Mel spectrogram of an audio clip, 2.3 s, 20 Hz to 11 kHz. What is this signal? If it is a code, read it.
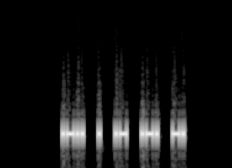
Morse code, heard as a keyed tone, about 53 wpm, 700 Hz. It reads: L E A R N
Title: 2x Character Spacing - Top 500 Words - 50wpm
